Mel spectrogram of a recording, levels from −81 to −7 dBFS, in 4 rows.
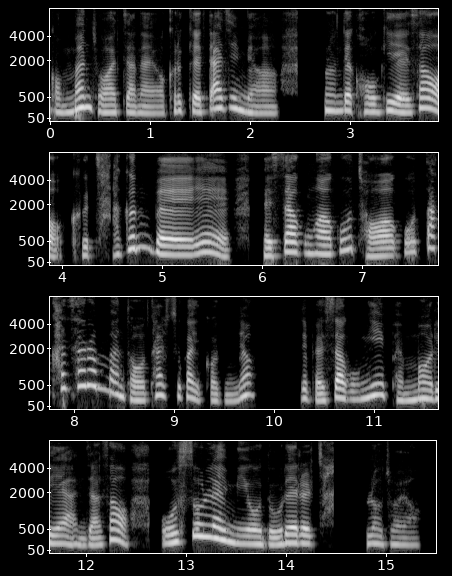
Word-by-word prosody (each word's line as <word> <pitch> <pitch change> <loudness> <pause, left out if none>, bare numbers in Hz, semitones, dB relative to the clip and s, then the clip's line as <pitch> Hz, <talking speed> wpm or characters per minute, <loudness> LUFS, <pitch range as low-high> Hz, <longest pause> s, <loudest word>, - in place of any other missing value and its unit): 것만 170 +12 +1
좋았잖아요 150 -5 -3
그렇게 175 0 -1
따지면. 160 - -1 0.4
그런데 190 0 0
거기에서 165 +5 +1
그 175 -2 -7
작은 310 - -3
배에 190 -2 +5 0.3
뱃사공하고 210 - +2
저하고 165 - 0
딱 330 +3 -2
한 420 - -1
사람만 425 - +1
더 155 -6 -1
탈 255 +11 -3
수가 225 -2 -2
있거든요. 150 - -5 0.5
이제 195 - -4
뱃사공이 185 - +1
뱃머리에 175 +3 -1
앉아서 155 - -2 0.3
오 180 +4 +2
솔레 300 +2 +3
미오 165 -6 +1
노래를 170 +4 +2
촥 - - -26 0.5
불러줘요. 150 -4 -8
180 Hz, 280 characters per minute, -24 LUFS, 155-230 Hz, 0.5 s, 배에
